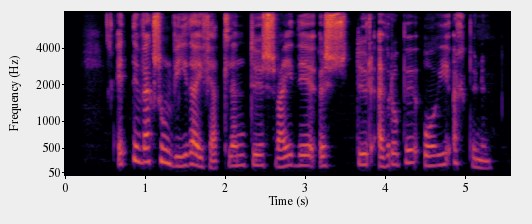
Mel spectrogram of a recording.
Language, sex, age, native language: Icelandic, female, 50-59, Icelandic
